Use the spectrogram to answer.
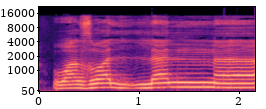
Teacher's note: تو ضال لام زبر زول، لام لام زبر لل، وظلل، نون الف زبر نا، وظللنا، الف مدہ ہے، نون کو ایک الف کے مقدار لمبا کرنا ہے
